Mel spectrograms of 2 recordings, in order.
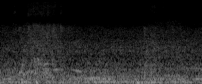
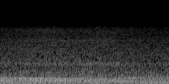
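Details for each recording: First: Whirlpool top-load washing machine (1-2-3 board type) after replacing worn mechanism bearing and water seal, running with water: steady sloshing and soft motor drone, no grinding; smooth operation, previously very loud on spin. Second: Washing machine on spin: steady low roar and rumble, no noise during washing, from a worn bearing in the drum mechanism, fixed by replacing the mechanism; worn drum bearing noise.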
